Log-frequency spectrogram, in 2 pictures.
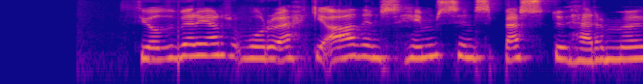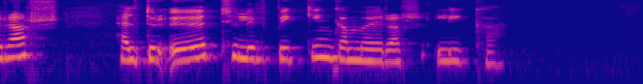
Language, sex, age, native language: Icelandic, female, 30-39, Icelandic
